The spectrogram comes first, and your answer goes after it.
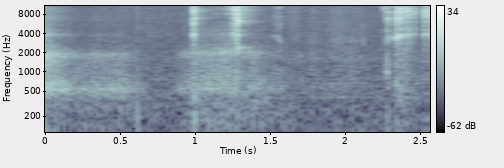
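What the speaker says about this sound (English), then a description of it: "So I will use regular scissors. And I'm just going to trim" Regular scissors trim through thick layers of fabric while sewing a pant fly front, giving a few crisp snips and crunches, close and moderately loud, separated by quiet pauses.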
